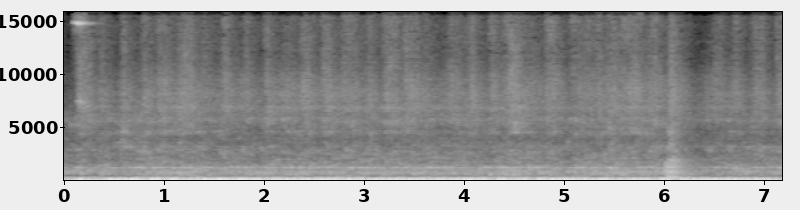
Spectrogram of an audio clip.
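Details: 1972 Oldsmobile 98 (1973 front clip), 455 big-block V8, cold start: steady idle with a fast, uneven buzzing rattle that sounds like knocking but is just a loose part vibrating, not an internal knock; engine runs well.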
